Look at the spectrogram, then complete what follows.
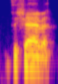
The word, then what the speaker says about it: Teixeira: Is it Glover Teixeira? Is that right? Or have I butchered his name? Teixeira.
